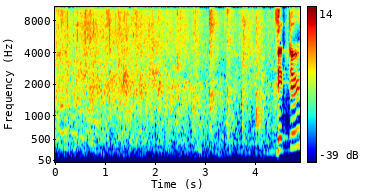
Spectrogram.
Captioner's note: applause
